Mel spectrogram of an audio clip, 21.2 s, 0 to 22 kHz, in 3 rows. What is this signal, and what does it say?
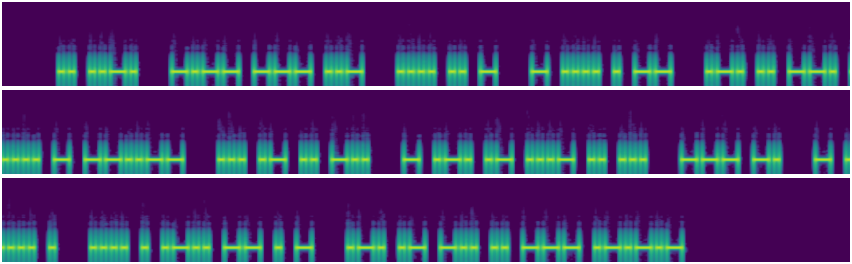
Morse code, heard as a keyed tone, about 28 wpm, 700 Hz. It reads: IF YOU HIT THEM RIGHT, SAID TRAVIS ON THE HELMET RADIO.
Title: A Sound Of Thunder 28wpm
